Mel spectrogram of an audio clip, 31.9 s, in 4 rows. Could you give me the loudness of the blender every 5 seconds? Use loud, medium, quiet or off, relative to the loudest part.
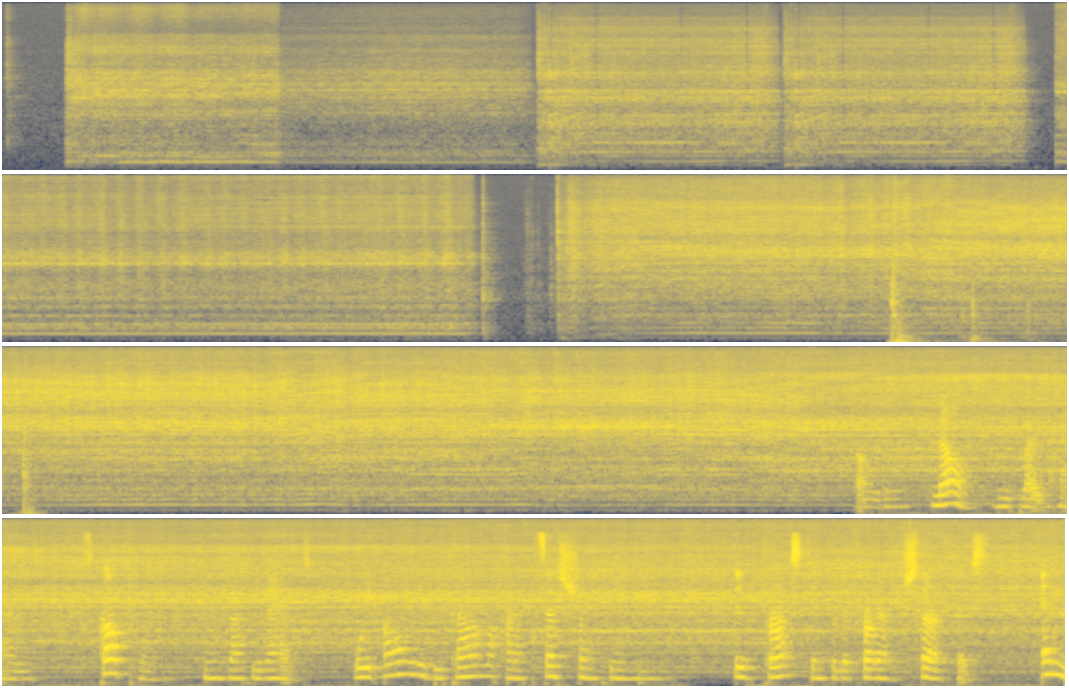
medium, medium, medium, loud, loud, loud, loud.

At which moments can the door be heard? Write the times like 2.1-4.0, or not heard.
14.6-16.2.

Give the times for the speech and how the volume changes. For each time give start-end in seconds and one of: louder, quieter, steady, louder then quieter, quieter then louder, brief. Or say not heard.
22.4-31.8 steady.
